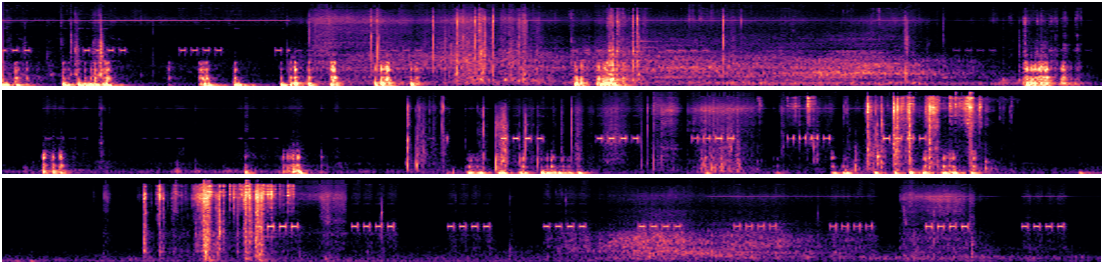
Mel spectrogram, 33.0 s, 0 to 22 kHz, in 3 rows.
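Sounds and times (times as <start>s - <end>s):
subwoofer crackling and popping: 0.0s - 4.6s
short high beep: 27.4s - 32.6s.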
